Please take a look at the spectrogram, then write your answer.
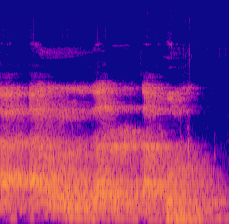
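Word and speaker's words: أأنذرتهم: Nah di sini dibacanya a'anzartahum. Ya, berarti dengan menggunakan dua apaan tuh? Dua huruf hamzah. Hamzah. A'anzartahum. Itu dengan jelas tuh. Ya, itu yang tertulis dalam mushafnya itu dengan menggunakan dua hamzah a'anzartahum.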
